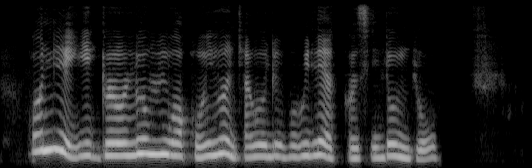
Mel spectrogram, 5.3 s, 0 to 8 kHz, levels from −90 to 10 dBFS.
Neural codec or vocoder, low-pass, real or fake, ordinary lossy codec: codec, 16 kHz, 1 kbps, FunCodec, trained on Chinese and English, 50 frames a second; 7.2 kHz; fake; none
